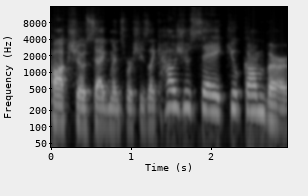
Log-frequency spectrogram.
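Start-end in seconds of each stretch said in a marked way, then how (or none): 1.4-3.0 thick fake Spanish accent, high and slow. Retelling talk show segments with a thick Spanish accent, imitating Hilaria Baldwin. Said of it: "talking in a thick Spanish accent".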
